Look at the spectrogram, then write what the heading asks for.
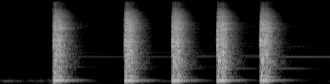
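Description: Five sharp, loud shots from a Strike Industries MWS PDW airsoft gas gun fired on semi-auto, spaced irregularly about half a second apart, each with a crisp crack and short metallic ring, with no other sound between them.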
